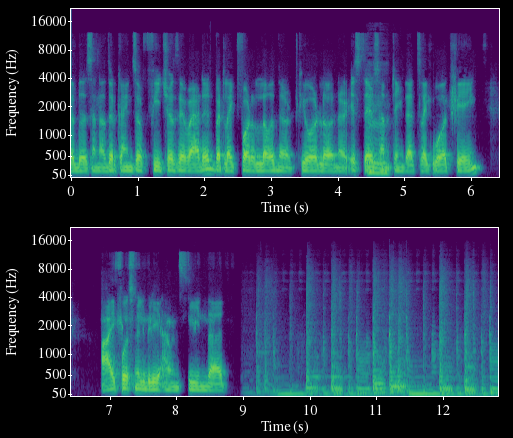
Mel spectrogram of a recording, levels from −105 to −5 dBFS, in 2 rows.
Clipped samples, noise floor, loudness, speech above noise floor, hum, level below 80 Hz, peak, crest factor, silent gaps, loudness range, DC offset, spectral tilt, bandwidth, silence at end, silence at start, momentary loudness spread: under 0.1%; -73 dBFS; -31 LUFS; 44 dB; none; -50 dBFS; -12 dBFS; 18 dB; none; 10 LU; under 0.1%; -7 dB/octave; 12.5 kHz; 0 s; 0 s; 14 LU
